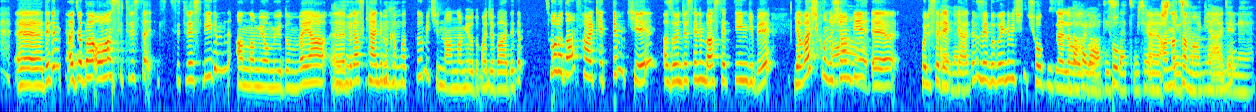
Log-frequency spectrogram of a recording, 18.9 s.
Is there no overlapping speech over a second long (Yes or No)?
No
